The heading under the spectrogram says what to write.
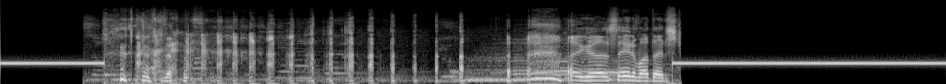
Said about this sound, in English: Definitely a beep. Beep, beep, beep.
